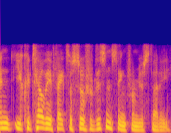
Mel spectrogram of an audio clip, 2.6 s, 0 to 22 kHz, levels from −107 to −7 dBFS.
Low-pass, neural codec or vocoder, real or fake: 5.4 kHz; none; real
